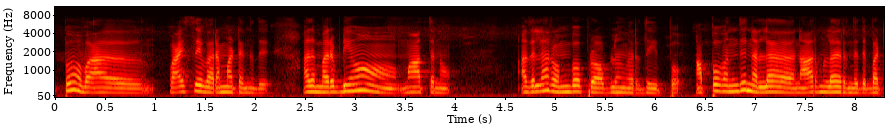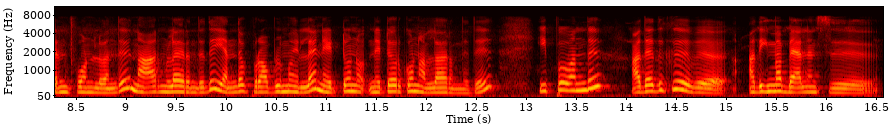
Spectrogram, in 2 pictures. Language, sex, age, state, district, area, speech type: Tamil, female, 30-45, Tamil Nadu, Tirupattur, rural, spontaneous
